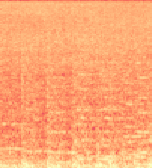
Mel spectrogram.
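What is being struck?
Nothing is struck.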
